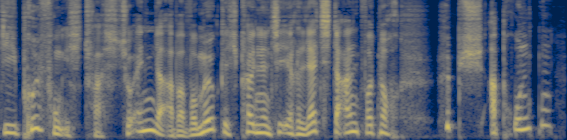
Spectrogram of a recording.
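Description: A male audiobook narrator voicing a gentle, fussy, frail old wizard over 70 who soothes a shaken student. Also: a little high, very animated, moderate pace, husky, dry recording, studio quality, voice pushed up, heavily acted. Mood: kindly. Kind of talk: audiobook character voice.

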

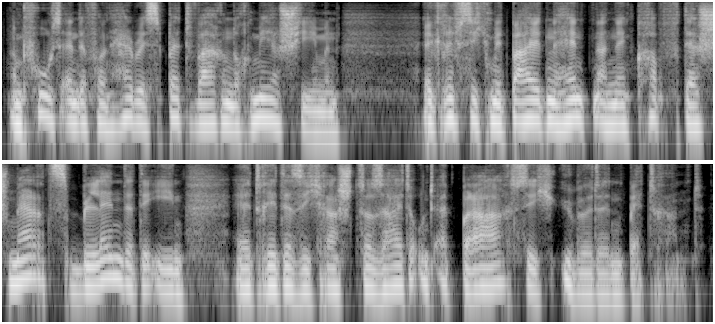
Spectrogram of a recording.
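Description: A man reading an audiobook, with expressive, tension-building narration. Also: medium pitch, normal speed, no echo, studio quality.

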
